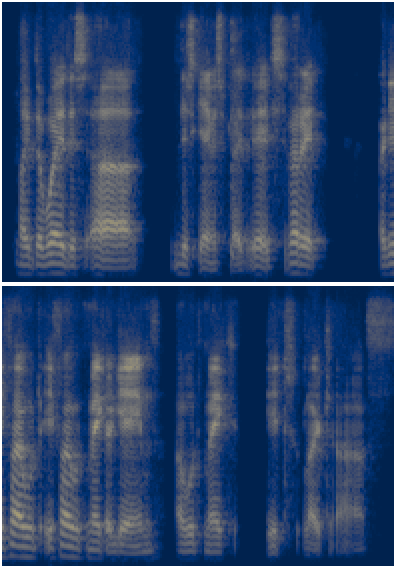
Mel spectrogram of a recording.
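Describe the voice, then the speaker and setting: At a moderate pace, a man speaks with a Finnish accent. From Finland. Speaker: game developer and streamer. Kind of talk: live stream chat while coding. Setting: live stream. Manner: halting, many repetitions and fillers.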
